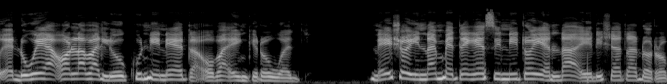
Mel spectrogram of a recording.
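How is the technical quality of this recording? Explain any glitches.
Quality is compromised by audible compression all the way through the speech. The MP2 compression damage sounds dull and gurgly, with nothing above 14.3 kHz, likely from starved sub-bands flickering off, which fits about 80 kbps.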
